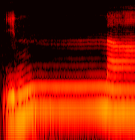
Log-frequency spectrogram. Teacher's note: நூன் அப்படிங்கிறது தரஃபுல் லிசான் நுனினாவை எழுத்து. இதில் ஷத்தா இருக்கிறதுனால அக்கமல் குன்னா கொடுக்கணும். முழுமையாக பூரணமாக நம்ம தஷ்தீது குன்னா கொடுத்து ஓதணும்.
